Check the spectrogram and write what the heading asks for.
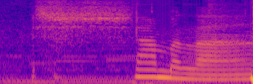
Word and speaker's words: Shyamalan: how are you going to say his name? – Shyamalan. – Yes. – Correct.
